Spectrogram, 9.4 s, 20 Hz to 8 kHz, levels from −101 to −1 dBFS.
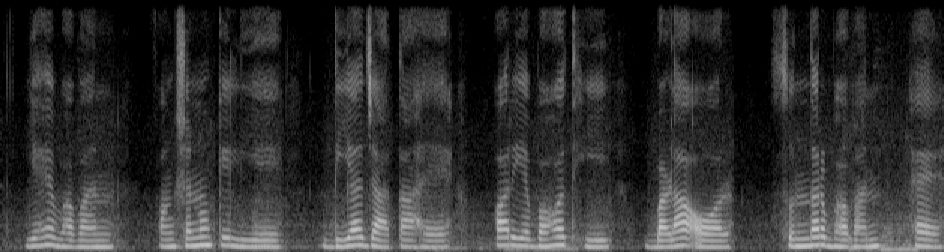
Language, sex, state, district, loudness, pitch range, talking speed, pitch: Hindi, female, Uttar Pradesh, Budaun, -32 LUFS, 200-230 Hz, 110 wpm, 210 Hz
